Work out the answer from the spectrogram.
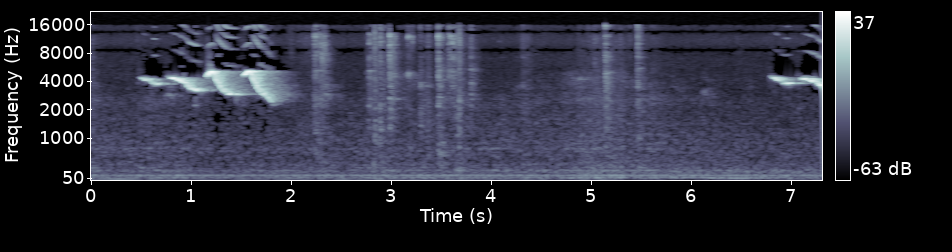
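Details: Tico-tico (rufous-collared sparrow) song used to warm up captive singers: an opening whistle and three falling slurred notes, a stretch of dry clicks, then a new song beginning at the very end.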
